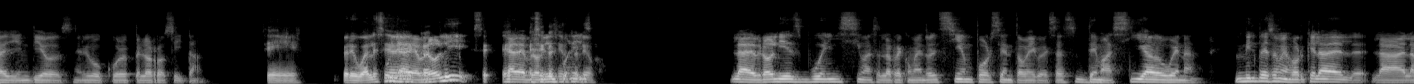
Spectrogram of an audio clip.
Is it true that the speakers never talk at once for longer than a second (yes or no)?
no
